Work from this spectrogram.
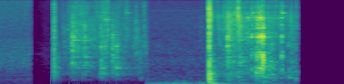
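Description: Vehicle window glass breaking: an initial crack, then a second louder shattering burst with a crunch of fragments, close and brief.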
